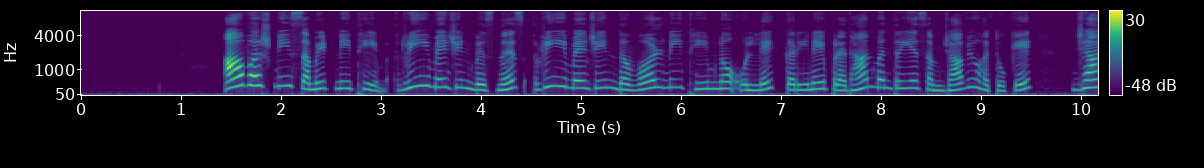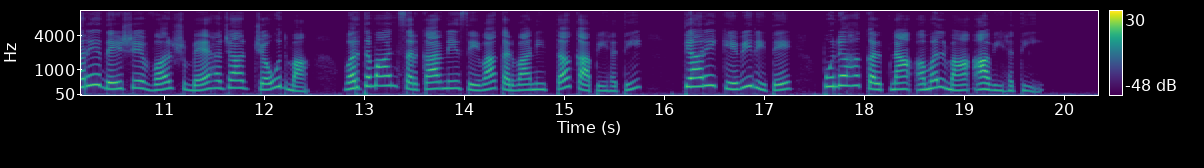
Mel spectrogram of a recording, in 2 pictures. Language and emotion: Gujarati, neutral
